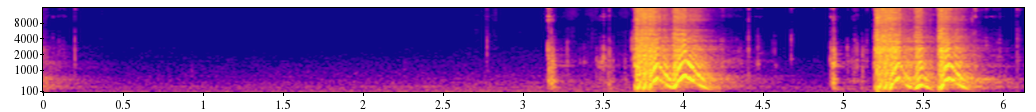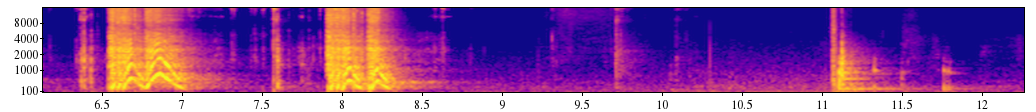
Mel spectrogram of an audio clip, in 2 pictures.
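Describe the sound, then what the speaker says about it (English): Lug nuts come off a Ford Fusion wheel with five loud bursts of a rattling impact wrench, each one to two seconds long, separated by pauses with faint clicks. "we'll continue on with removing all 5 of our 19mm lug nuts and then the wheel"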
